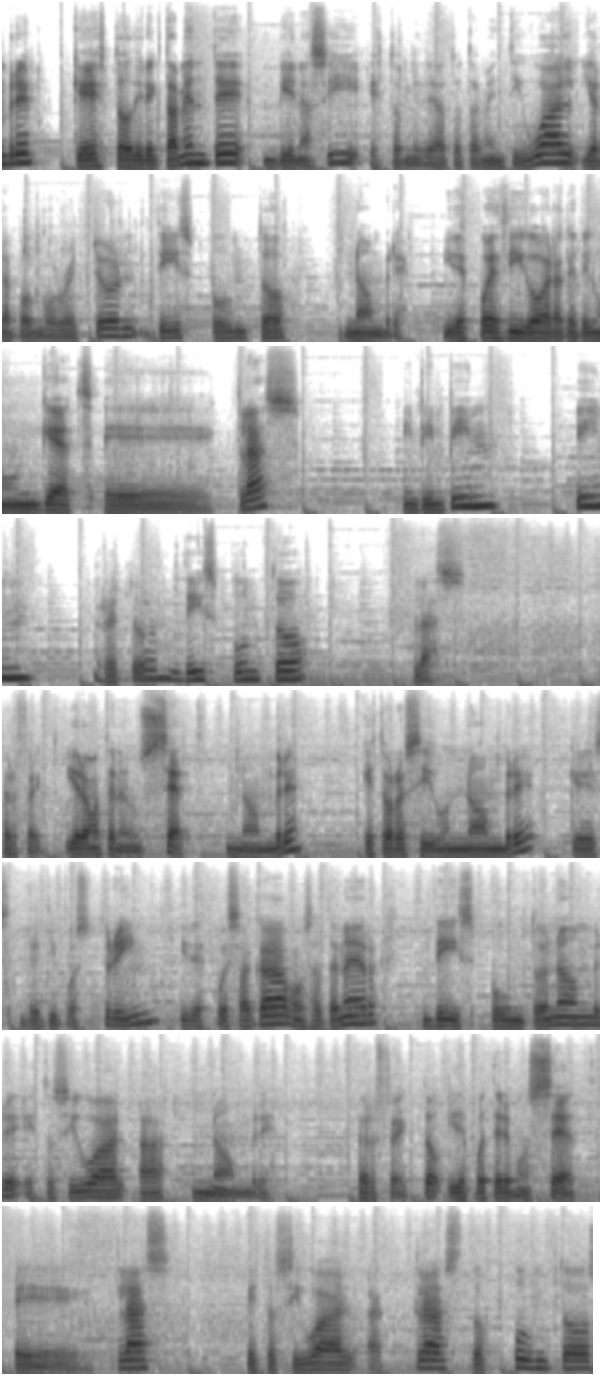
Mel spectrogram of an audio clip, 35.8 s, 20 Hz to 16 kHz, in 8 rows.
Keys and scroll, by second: 0.0-2.7 typing, 2.9 Return, 4.2-10.8 typing, 6.8 Escape, 12.0-23.1 typing, 12.8 Return, 23.5 Return, 24.9-30.2 typing, 31.3-35.8 typing.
